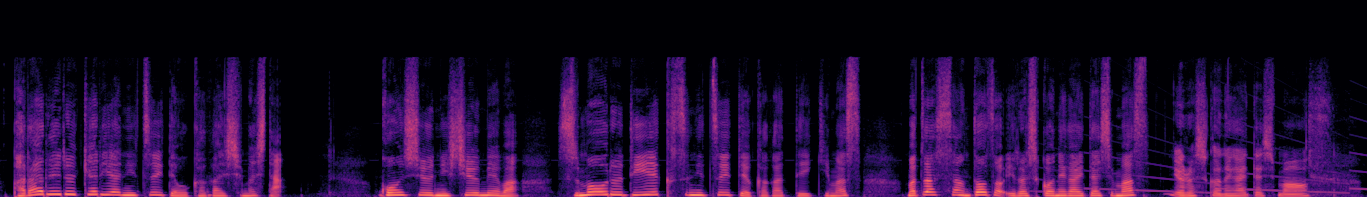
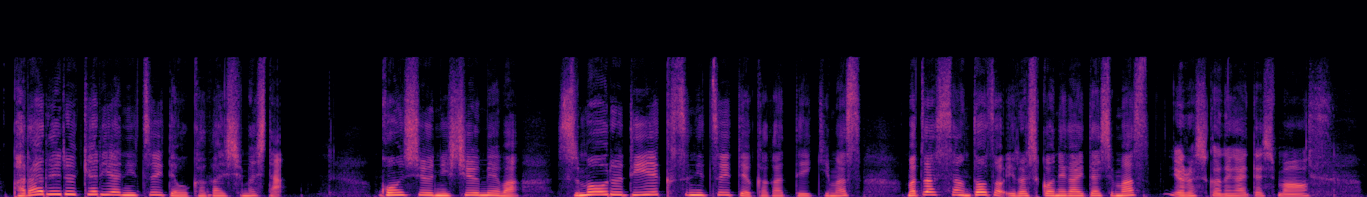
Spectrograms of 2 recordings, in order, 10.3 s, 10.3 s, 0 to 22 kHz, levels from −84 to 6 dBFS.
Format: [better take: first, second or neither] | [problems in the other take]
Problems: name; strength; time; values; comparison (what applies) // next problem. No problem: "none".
second | alarms or sirens; faint; throughout; 25 dB below the speech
